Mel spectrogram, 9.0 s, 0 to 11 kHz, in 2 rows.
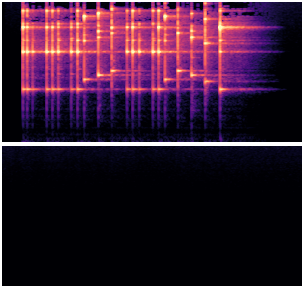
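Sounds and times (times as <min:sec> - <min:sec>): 
xylophone melody: 0:00.3 - 0:03.9.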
